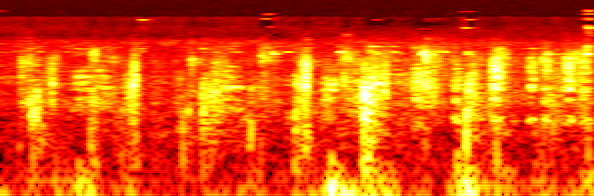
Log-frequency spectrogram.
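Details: Standard poodle from a family of four poodle sisters in Ketchum, Idaho, near Sun Valley; quick breathy panting bursts repeat unevenly over a rustling, low rumbling background.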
